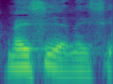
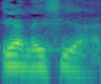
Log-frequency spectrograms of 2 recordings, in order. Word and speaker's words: Nicaea: 325 AD, they had this nuclear, is it? Do you see a nuclear cancer? Nuclear or Nicaea? – Nicaea. – But I think, Nicaea. I think that's the pronunciation. That's the right pronunciation.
